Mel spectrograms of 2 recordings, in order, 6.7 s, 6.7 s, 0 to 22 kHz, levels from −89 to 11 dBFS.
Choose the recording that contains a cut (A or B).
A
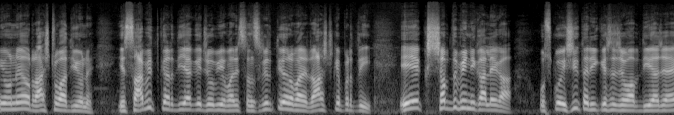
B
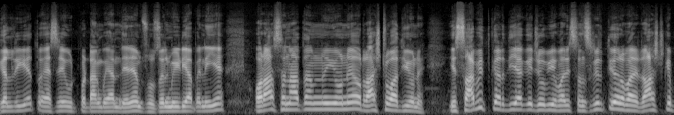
B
